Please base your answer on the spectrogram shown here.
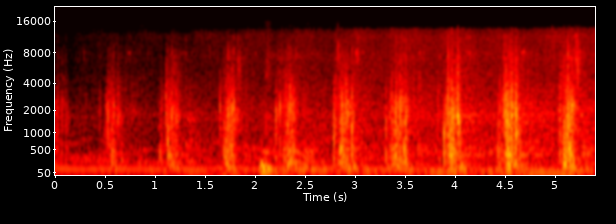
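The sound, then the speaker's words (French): Marching boots stamp in a steady, even rhythm, many heavy thuds in a row, in the intro of a song protesting against totalitarianism. The footfalls sound alone, with no voices. “On retrouve ce bruit de bottes caractéristique de tout bon titre engagé contre le totalitarisme.”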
